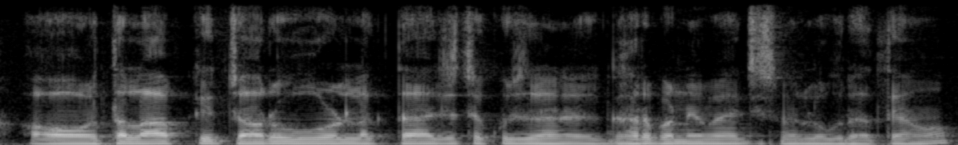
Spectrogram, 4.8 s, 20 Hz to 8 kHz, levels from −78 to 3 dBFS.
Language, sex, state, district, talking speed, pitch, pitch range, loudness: Hindi, male, Bihar, Supaul, 215 wpm, 105 Hz, 105-110 Hz, -22 LUFS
